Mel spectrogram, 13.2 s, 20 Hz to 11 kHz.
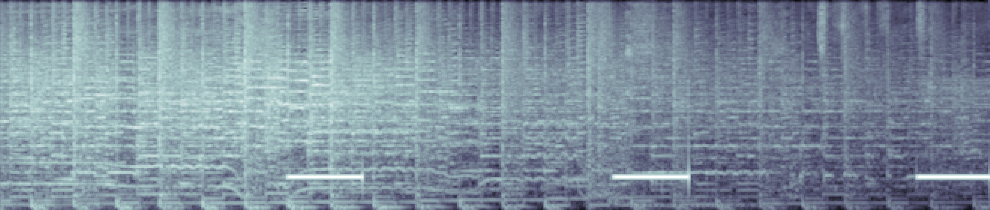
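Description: An outgoing call from Radio 24 to a building contractor in the Piacenza area rings three times, each a steady one-second mid-pitched tone separated by long pauses, playing over a loud, continuous music bed.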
